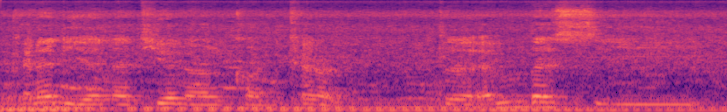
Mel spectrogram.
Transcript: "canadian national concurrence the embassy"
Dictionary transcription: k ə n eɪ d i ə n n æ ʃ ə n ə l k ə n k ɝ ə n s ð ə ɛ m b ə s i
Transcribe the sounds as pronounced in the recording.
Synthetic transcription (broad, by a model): k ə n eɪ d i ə n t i ə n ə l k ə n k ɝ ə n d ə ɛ m b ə s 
